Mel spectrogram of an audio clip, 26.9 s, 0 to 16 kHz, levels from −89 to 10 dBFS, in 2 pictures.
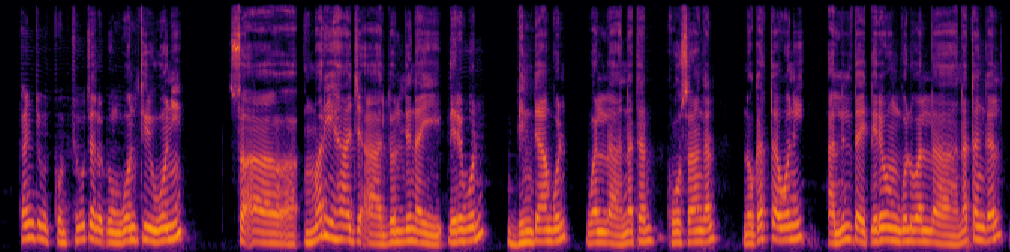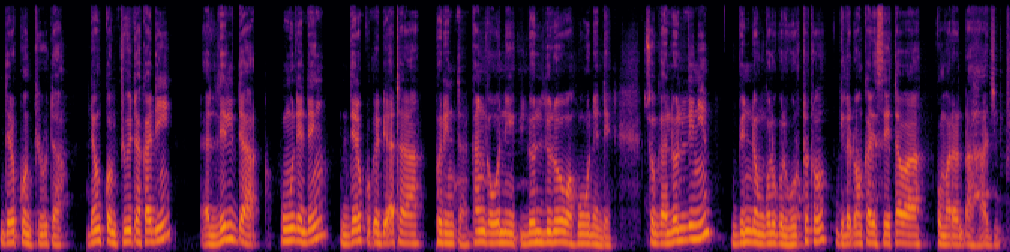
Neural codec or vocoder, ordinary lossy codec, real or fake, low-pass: none; none; real; 14.4 kHz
